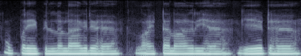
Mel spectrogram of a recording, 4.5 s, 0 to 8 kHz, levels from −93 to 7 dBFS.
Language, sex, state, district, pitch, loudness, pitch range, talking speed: Hindi, male, Rajasthan, Nagaur, 140 Hz, -11 LUFS, 135-140 Hz, 160 wpm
